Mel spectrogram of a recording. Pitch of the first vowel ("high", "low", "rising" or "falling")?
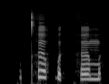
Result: high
